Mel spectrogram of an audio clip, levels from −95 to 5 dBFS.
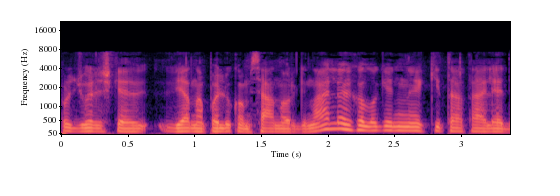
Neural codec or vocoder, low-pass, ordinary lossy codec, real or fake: none; 7.2 kHz; MP3, 48 kbps; real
